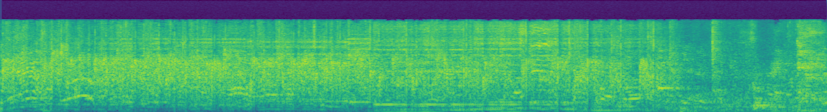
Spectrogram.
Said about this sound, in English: Round of applause for Rooster Teeth Feathers.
